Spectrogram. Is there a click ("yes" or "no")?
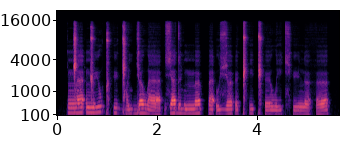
yes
